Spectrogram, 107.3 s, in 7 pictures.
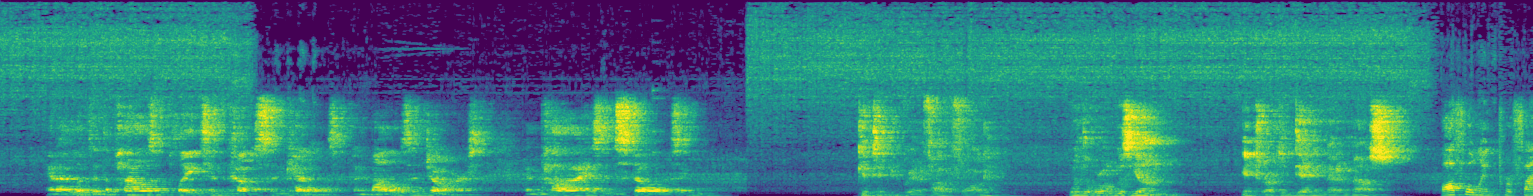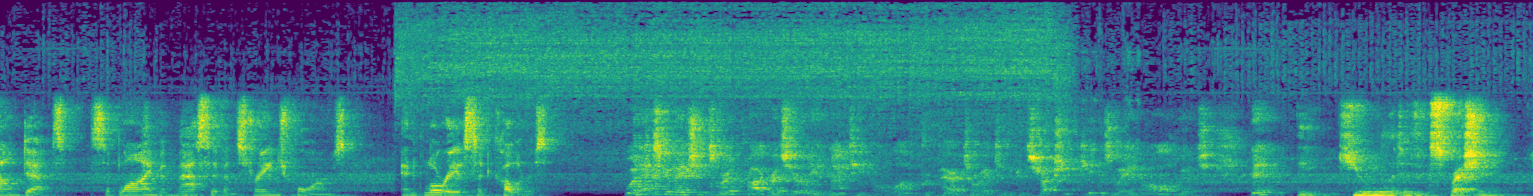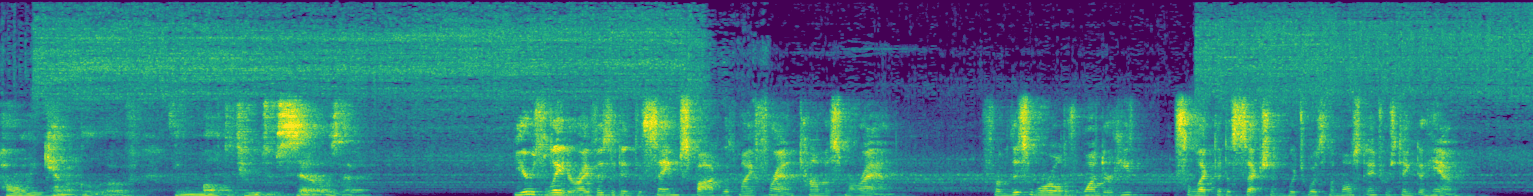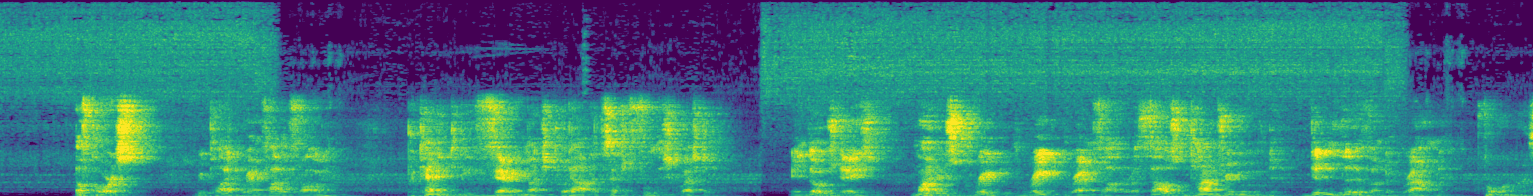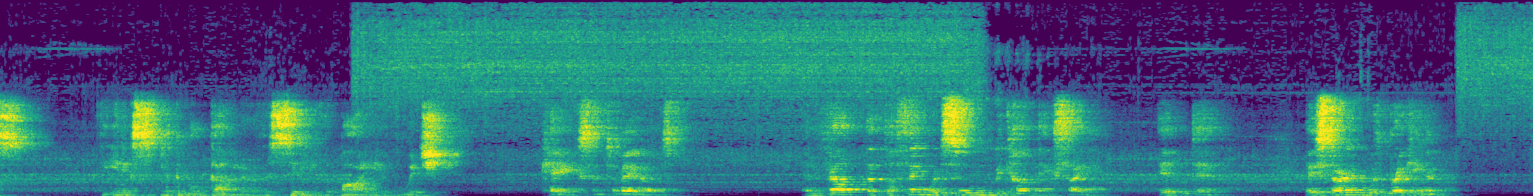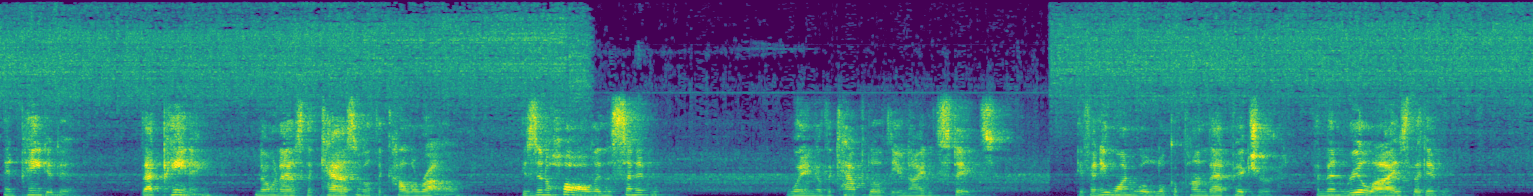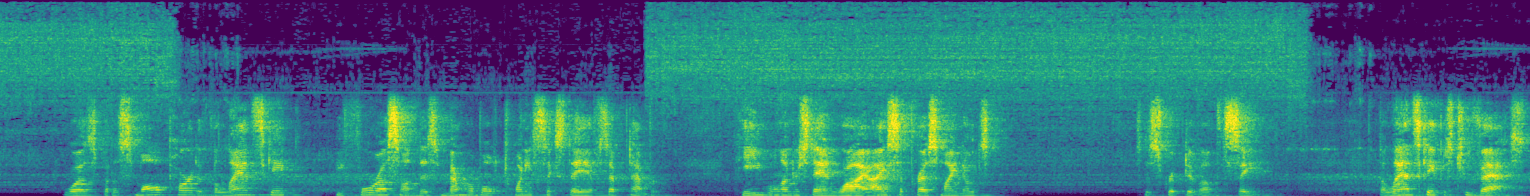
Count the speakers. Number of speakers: five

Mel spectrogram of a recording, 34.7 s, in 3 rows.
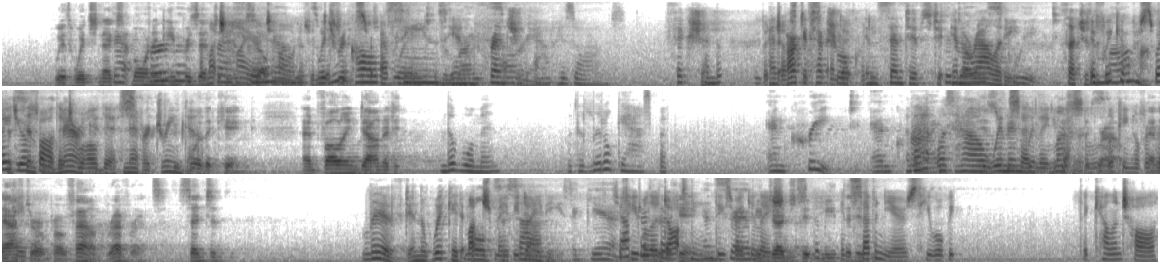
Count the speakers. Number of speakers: five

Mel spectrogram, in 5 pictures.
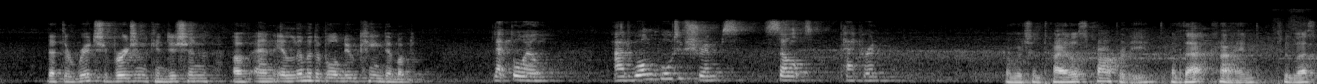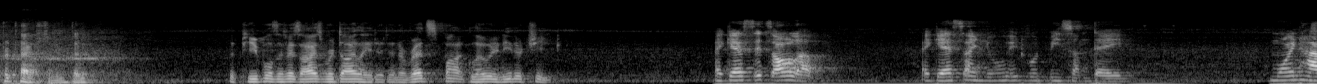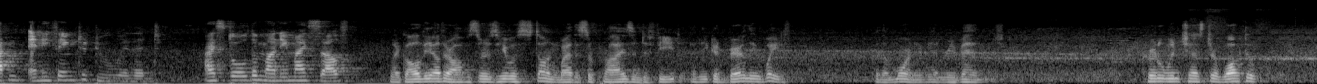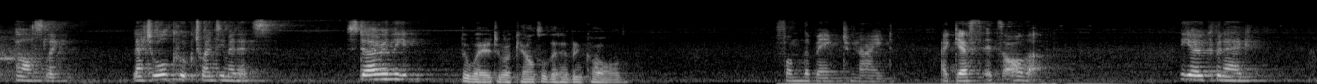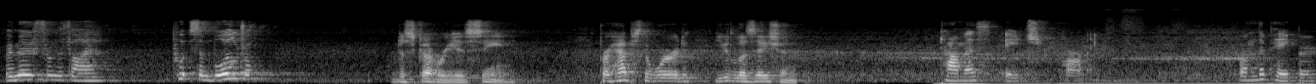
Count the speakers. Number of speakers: five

